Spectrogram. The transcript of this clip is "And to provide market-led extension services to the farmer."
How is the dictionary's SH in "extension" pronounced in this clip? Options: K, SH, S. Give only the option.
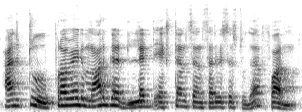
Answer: S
